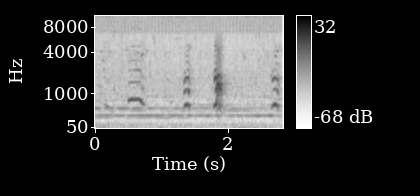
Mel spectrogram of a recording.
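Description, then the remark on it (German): A dog gives four short, high yips and barks, spaced about a second apart, with the third the loudest, over a steady low background hum. No one speaks. “Bei der Brücke setzte er sich und wartete reglos, bis im Licht der Laterne der Hund auftauchte.”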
